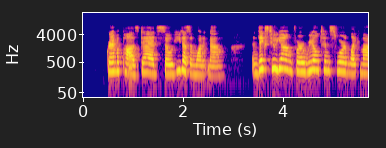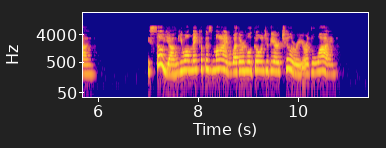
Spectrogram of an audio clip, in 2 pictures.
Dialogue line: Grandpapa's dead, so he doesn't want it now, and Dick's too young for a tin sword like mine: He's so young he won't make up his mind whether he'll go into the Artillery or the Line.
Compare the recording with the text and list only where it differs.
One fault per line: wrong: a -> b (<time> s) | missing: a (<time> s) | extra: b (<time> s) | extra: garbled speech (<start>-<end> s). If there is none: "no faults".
extra: real (4.4 s)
